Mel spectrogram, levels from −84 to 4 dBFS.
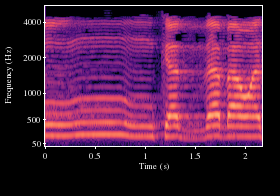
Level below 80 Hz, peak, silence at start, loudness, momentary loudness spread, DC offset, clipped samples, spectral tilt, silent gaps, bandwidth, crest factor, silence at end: -68 dBFS; -2 dBFS; 0 s; -18 LUFS; 9 LU; under 0.1%; under 0.1%; -7 dB/octave; none; 4.9 kHz; 16 dB; 0 s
